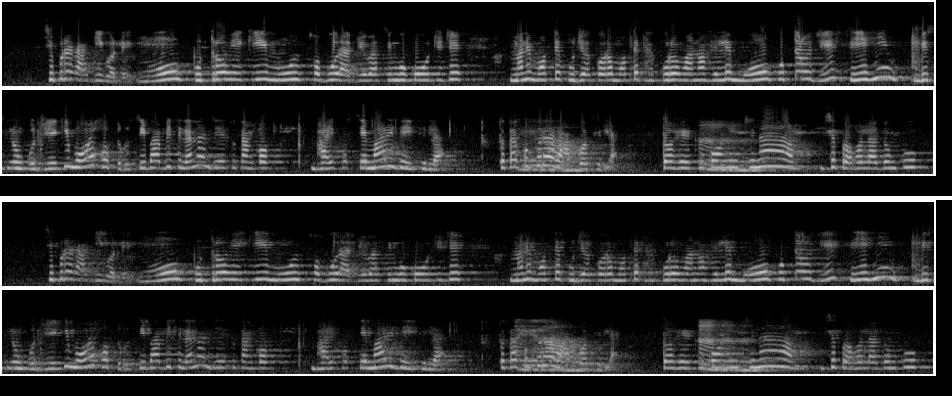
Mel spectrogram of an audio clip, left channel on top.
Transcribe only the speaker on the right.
ଆଜ୍ଞା
ହଁ
ହଁ
ହୁଁ
ହୁଁ
ହୁଁ।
